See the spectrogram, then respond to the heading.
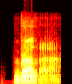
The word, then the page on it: brother: British English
